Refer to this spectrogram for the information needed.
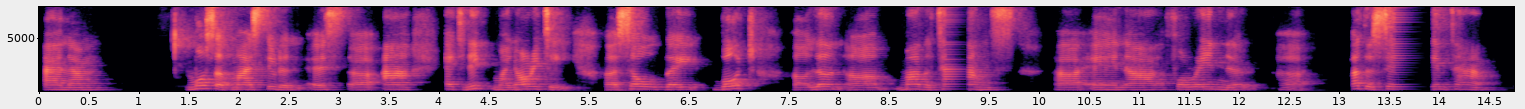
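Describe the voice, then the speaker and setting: Hesitant, slow-speaking woman in an echoey room. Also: mid-range voice, fairly even intonation. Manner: hesitant, searching for words. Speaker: English teacher being interviewed. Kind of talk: halting spoken answers in an online interview. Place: indoor room on an online video call. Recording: roomy, echoing sound.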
